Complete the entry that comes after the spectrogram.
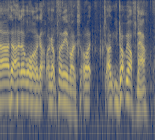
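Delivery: normal talking voice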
